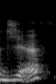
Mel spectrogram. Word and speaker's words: GIF: Okay, something really easy to create is a GIF, and it is pronounced GIF. Some people say GIF, but GIF is the official, the person who GIF, like the peanut butter.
